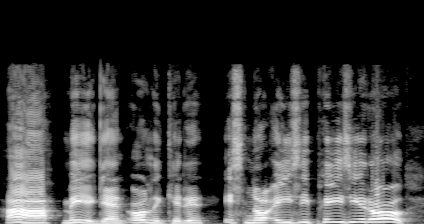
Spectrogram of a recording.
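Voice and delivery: cheeky loud comeback; loud, excited interruption. Pretend. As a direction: pop back in loud and high. Pops back in to correct.

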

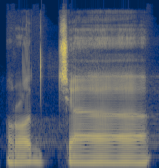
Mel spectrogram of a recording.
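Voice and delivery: রজ্জা drawn out, final a held, no n; রজ্জা stopped without nunation, slow. Shown as a demonstration. Teacher showing how to stop on two fathas, slow. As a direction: end রজ্জা on a long open a, dropping the double-fatha n. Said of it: "এভাবে উচ্চারণ হবে।".

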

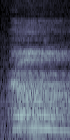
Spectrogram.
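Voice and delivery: high, soft intake of breath; thrilled little gasp; excited gasp. Real, not acted. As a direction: gasp with delight. Excited over the highlighters.

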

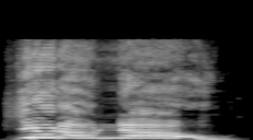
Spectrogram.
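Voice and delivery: high, loud mock yelling with a drawn-out start; playfully shouting down imagined critics. Mocking viewers who yell at him, loud and high.

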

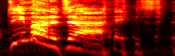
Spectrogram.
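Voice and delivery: loud, drawn-out joking call; mock shout. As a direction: belt it out slowly, half laughing. Mock announcement after crude joke.

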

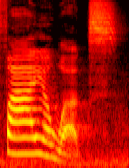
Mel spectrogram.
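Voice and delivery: fireworks drawn out, FIRE high, works falling; stress on first syllable. Shown as a demonstration. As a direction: slowly punch FIRE in fireworks, drop works. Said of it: "chúng ta đã gạch hết trọng âm một".

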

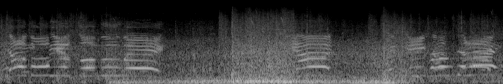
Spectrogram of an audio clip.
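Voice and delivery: urgent vehicle crew warning; shouted combat alert. Acted. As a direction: yell out the enemy sighting. Crew spots enemy vehicles.

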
